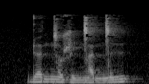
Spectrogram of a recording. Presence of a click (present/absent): present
